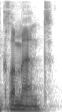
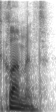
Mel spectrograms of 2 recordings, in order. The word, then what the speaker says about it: Clement: Uh still Still hard for me to nail his pronunciation. Oh, yeah. Yeah. I'm just a big thing in 2017. I kept saying Clement. It's Clement, right? It's Clement.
